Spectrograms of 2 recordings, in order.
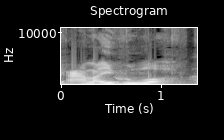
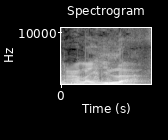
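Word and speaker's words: عَلَيْهُ اللّٰهَ: 42 ini pelajarannya yaitu ada kata alaihullah hu dibaca pendek ya bukan Alaihi tapi alaihullah hati-hati ya bukan alaihillah terus Ahada a dibaca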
